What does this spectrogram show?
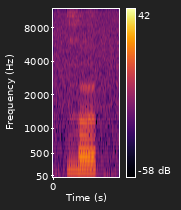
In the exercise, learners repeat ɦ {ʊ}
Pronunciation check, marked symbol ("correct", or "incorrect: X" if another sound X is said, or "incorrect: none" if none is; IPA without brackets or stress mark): correct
